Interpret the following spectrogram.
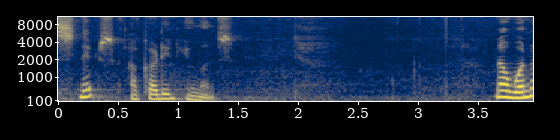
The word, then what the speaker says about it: SNP: single nucleotide polymorphism or they're pronounced as snips occurred in humans now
